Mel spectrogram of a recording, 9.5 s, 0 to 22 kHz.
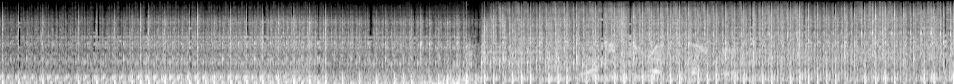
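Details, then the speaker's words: Mid-1980s Snapper commercial rear-engine rider, 11 hp Briggs & Stratton industrial L-head engine, revived after four years parked; running about half an hour, up to full throttle, slow slightly irregular thump with occasional popping and spitting, no smoke; ignition probably needs work; overall motor sounds good. "i don't see any smoke coming out of it the ignition system probably needs a little work it's popping and spitting [Music] overall the motor sounds good"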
